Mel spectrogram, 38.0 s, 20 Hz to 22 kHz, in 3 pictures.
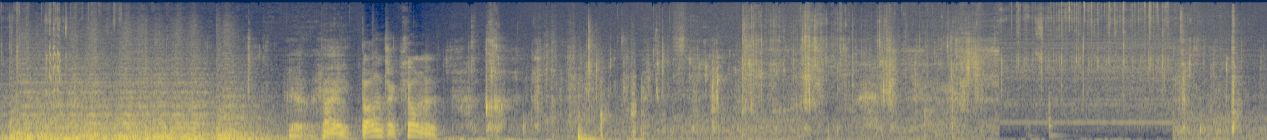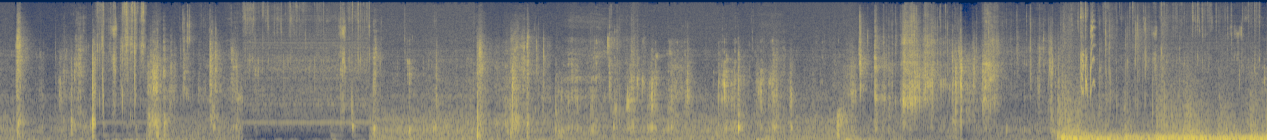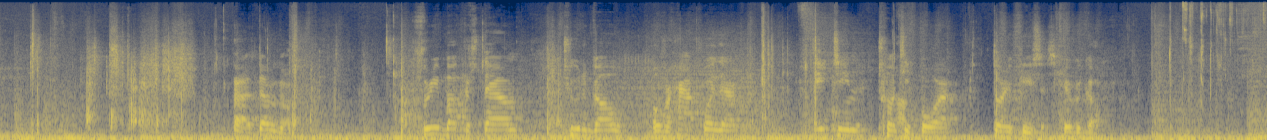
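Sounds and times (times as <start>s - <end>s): person crunching fried chicken: 4.4s - 25.2s.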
